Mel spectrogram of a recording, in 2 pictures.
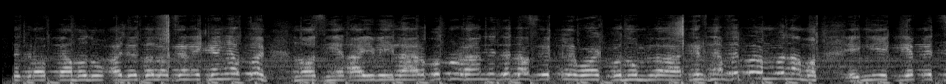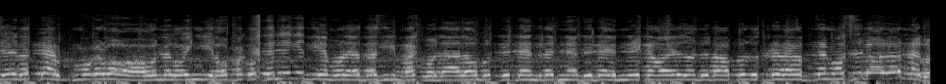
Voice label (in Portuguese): fala arabe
